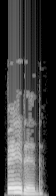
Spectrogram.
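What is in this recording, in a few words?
"baited", British English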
